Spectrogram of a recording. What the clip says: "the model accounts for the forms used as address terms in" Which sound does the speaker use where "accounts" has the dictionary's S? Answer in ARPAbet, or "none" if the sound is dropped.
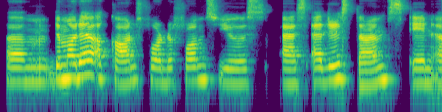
none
